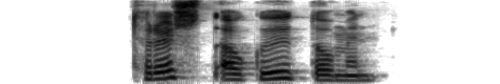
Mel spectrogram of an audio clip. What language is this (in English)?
Icelandic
